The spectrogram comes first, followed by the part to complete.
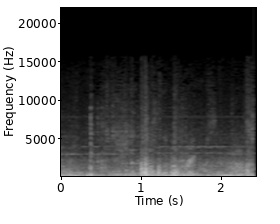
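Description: Indistinct background talk, with no clear words.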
